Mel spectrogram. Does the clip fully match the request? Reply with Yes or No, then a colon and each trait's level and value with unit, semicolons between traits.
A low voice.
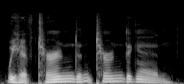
Yes: low, 115 Hz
